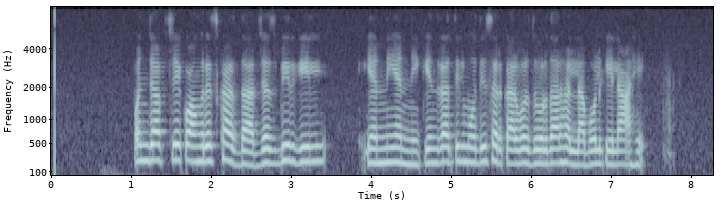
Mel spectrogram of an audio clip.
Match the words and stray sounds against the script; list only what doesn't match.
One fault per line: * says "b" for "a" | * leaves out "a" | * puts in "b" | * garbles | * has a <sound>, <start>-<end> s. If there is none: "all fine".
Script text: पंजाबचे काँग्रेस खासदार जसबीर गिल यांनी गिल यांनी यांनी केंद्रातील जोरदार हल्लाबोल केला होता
* says "यांनी केंद्रातील मोदी सरकारवर" for "गिल यांनी यांनी केंद्रातील"
* says "आहे" for "होता"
